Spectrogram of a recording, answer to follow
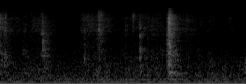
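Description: A pause in speech filled by faint room hum and a few small, irregular clicks, the sharpest about one and a half seconds in.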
